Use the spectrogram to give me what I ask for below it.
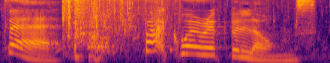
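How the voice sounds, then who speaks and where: A woman voicing a kindly, gently firm schoolteacher in a children's cartoon, sing-song and patient. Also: high voice, huge pitch swings, slow pace, noisy background, exaggerated voice.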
